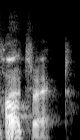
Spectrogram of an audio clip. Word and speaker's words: contract: pronounce it so now contract contract like uh down to upper as a verb so stress on the second contract yes stress on the second part would be verb contract contract yes okay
